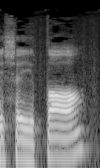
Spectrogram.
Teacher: So when you say shayta, the ta should actually be pronounced out of your tongue. It should be your tongue and your top teeth that pronounces the ta.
